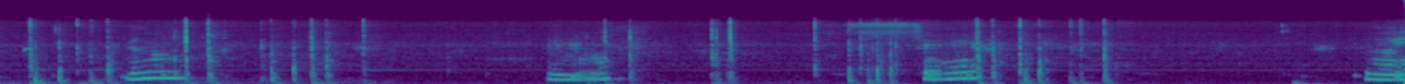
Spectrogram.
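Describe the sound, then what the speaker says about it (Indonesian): Rapid keystrokes on a computer keyboard while entering switch commands in a network CLI, coming in short bursts of clicking between stretches of talking. "kemudian kita ketikkan switch port, kita enter."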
